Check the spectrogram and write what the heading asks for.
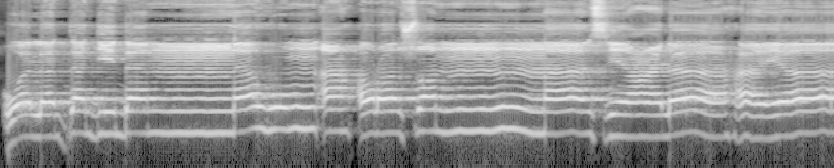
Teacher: Kita berhenti wakaf di sini dengan sukun hak karena tak marbutah itu kalau sukun menjadi hak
